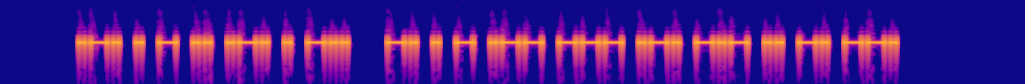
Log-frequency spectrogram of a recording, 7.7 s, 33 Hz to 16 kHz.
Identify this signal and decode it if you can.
Morse code, heard as a keyed tone, about 28 wpm, 700 Hz. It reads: RETIRED NETWORKING
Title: K1USN SST QSO Practice 28wpm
